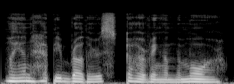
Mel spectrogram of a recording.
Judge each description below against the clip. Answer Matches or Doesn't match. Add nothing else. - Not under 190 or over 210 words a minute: Matches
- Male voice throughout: Matches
